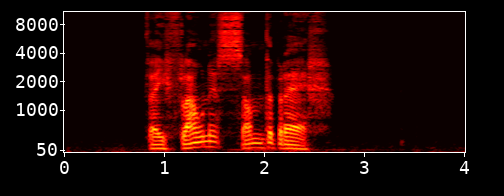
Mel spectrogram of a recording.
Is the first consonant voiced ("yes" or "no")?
yes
